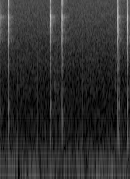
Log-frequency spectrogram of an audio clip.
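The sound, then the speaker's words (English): Five sharp, quiet clicks from a computer mouse, one alone followed by two quick pairs, over a faint low background hum. “The click of a computer mouse.”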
